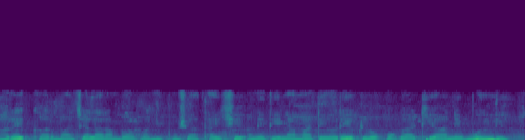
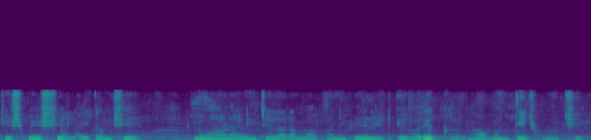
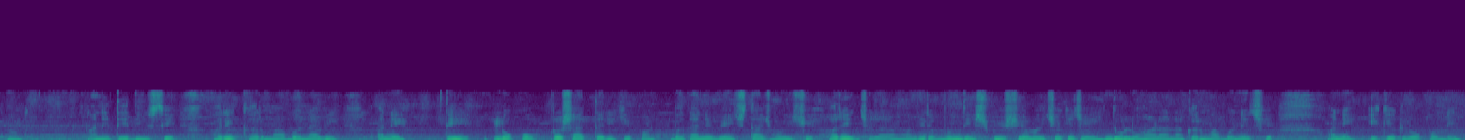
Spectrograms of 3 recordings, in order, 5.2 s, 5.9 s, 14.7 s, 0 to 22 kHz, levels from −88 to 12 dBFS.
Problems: none marked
